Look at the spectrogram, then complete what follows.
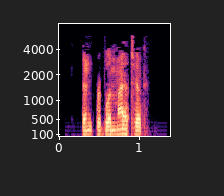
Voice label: "unproblematic", english; adjectives

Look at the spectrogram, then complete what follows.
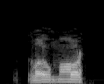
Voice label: "lowmoor", English; nouns

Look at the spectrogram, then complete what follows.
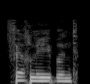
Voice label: "verlebend", German; adjectives

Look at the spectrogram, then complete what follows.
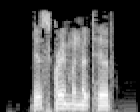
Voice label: "discriminative", English; adjectives

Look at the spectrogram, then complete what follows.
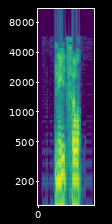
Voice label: "needful", english; adjectives

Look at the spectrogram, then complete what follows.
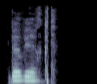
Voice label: "gewirkt", German; adjectives

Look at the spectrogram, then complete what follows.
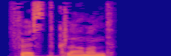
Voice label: "festklammernd", german; adjectives

